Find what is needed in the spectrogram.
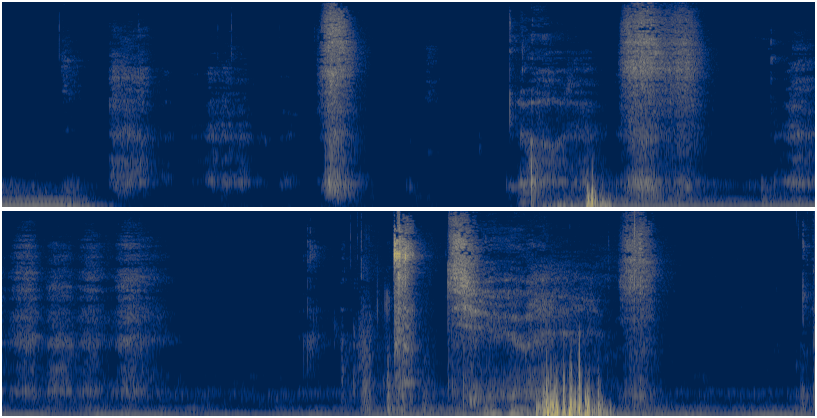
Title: Sneezing Attack!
